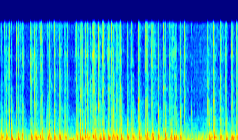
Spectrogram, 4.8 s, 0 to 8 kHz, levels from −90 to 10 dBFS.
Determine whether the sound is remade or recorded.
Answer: remade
